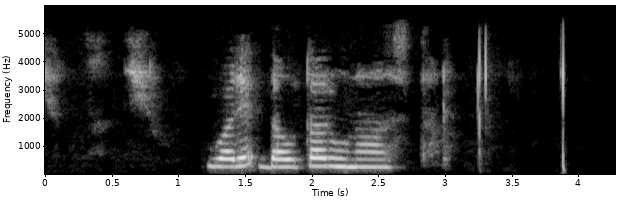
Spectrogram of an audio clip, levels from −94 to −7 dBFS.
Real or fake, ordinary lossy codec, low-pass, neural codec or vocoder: real; AAC, 32 kbps; 5.4 kHz; none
